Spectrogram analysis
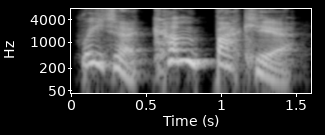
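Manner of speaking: high, drawn-out mother's call; slow, high-pitched scolding call; angry calling. A narrator's reading. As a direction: call a straying child back crossly. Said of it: "a woman in the third rank of the crowd called angrily".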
